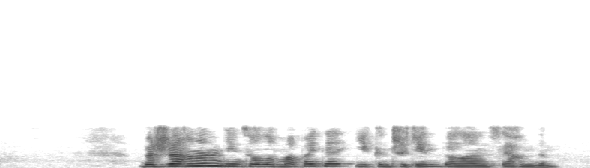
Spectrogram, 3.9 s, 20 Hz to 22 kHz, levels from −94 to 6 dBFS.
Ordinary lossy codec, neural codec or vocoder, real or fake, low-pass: none; none; real; 5.4 kHz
